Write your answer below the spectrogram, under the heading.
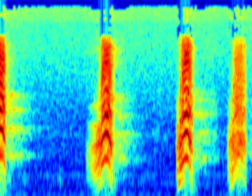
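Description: A dog barks three times at night next to a barn on rural farmland, in a slow, spaced rhythm, each bark loud with a harmonic, slightly strained tone, separated by quiet gaps with faint background hiss.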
